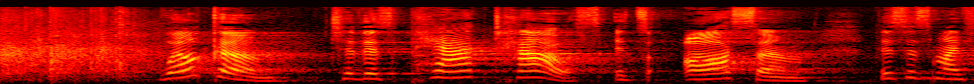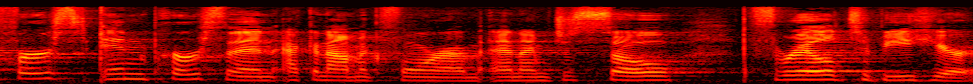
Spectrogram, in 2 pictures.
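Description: A woman speaks with animation into a microphone to an audience.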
